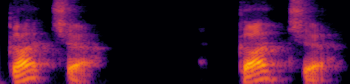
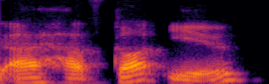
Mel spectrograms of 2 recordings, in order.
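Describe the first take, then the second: First: "Gotcha" as one quick word, higher; reduced to gotcha. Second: Slow, each word clear: "I have got you"; full careful form. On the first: Teacher shows the advanced reduced form, higher. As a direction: squeeze it into "Gotcha". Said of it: "algo así como". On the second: Teacher gives the correct but intermediate version, slow. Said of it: "Tú puedes decir". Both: Shown as a demonstration.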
